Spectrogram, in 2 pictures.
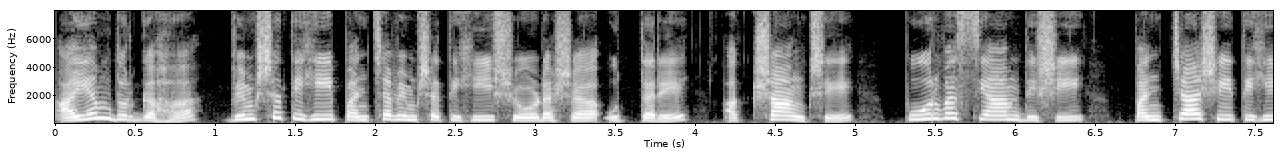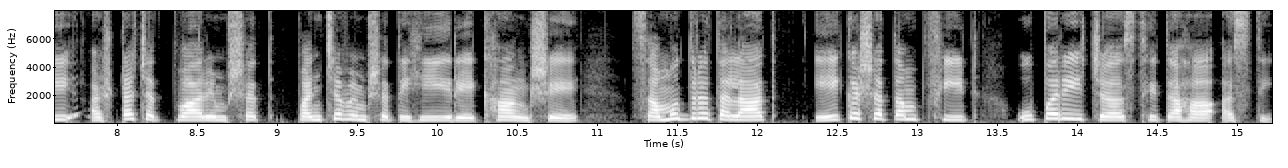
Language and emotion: Sanskrit, neutral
